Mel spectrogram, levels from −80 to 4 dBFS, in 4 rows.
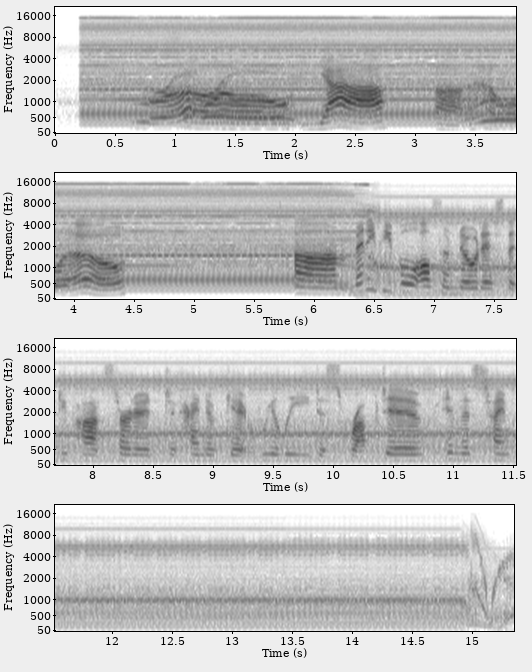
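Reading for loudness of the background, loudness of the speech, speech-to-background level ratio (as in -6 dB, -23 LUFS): -32.5 LUFS, -26.5 LUFS, 6.0 dB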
